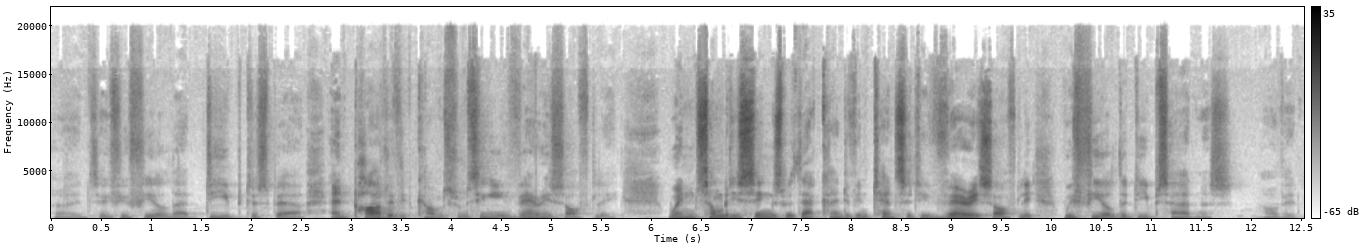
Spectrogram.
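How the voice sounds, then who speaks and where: With an audience in the room, this man runs a voice masterclass, coaching a singer live. He is encouraging and explanatory, demonstrating sounds and phrases along the way. His medium-pitched voice is expressive and a little mellow, measured in pace with few pauses.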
